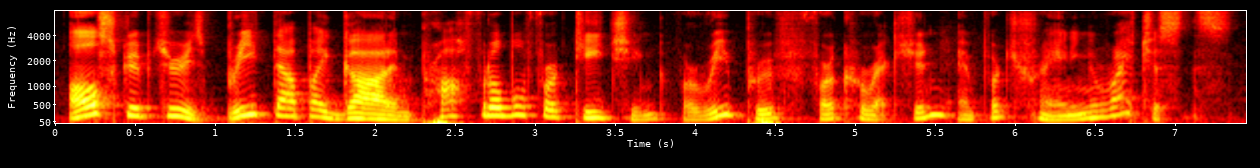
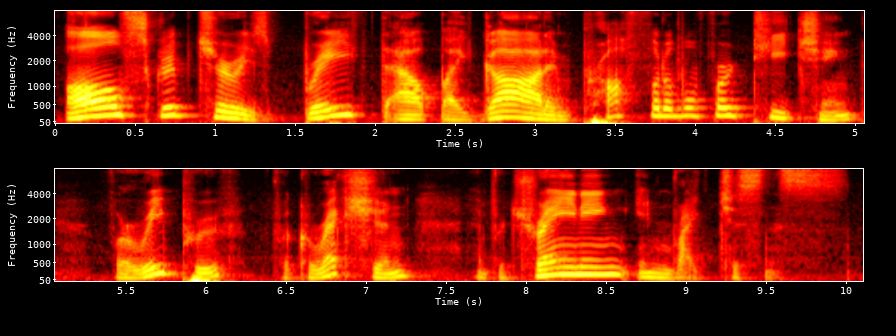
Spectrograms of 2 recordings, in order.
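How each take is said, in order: First: It is read at the fastest pace. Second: It is read at a faster pace.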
